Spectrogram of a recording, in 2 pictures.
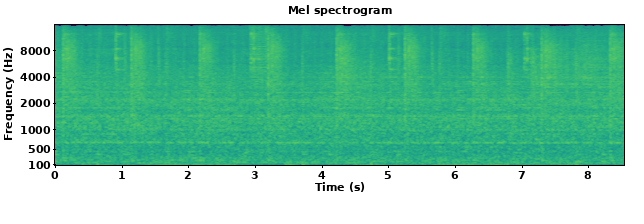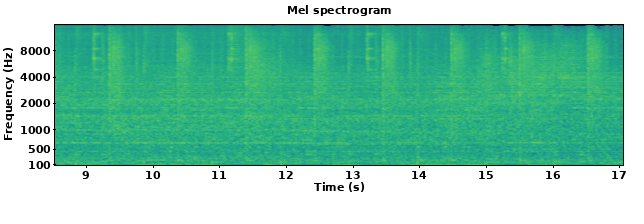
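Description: Loud background music with a steady beat of about two drum hits a second.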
